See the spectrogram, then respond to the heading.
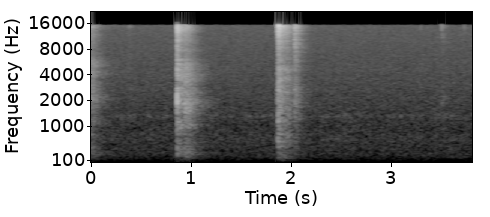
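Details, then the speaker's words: Williams System 6 pinball in manual solenoid test mode, one solenoid pulsed per advance press: two sharp single clunks about a second apart, each a clean snap; solenoid firing normally. "now if you put it back into the manual position and hit the advanced button you see it stays on a single solenoid that lets you keep pulsing or testing a single solenoid every time you hit advance it goes to another one"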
